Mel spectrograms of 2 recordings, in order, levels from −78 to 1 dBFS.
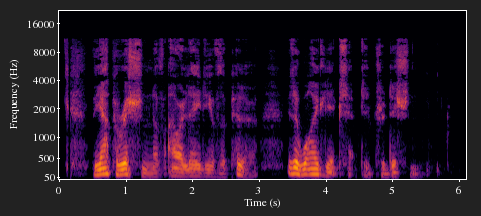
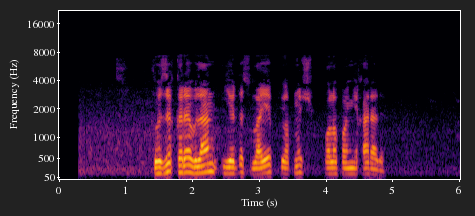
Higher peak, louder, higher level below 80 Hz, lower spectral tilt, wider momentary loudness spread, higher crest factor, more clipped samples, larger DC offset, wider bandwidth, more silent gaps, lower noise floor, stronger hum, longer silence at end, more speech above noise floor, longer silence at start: second, -8 dBFS vs -2 dBFS; second, -26 LUFS vs -16 LUFS; about the same, -58 dBFS vs -56 dBFS; second, -5 dB/octave vs -6.5 dB/octave; first, 17 LU vs 13 LU; about the same, 20 dB vs 16 dB; neither; neither; first, 11.5 kHz vs 7.2 kHz; neither; about the same, -59 dBFS vs -56 dBFS; neither; second, 0.75 s vs 1.15 s; second, 33 dB vs 40 dB; second, 0.1 s vs 1.4 s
